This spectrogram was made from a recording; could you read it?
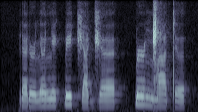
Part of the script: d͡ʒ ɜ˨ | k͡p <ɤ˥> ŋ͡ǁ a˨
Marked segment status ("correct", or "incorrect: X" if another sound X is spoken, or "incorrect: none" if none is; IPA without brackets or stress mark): incorrect: ə˞˥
